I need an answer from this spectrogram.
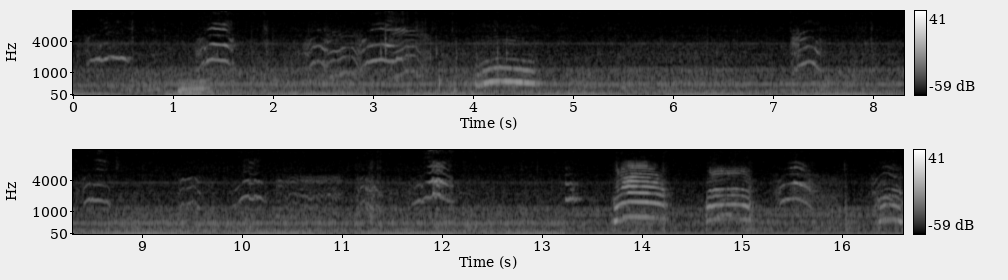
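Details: Several newborn kittens crying with their mother away, overlapping thin, high mews scattered throughout, louder and more urgent toward the end, over a steady low hum.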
